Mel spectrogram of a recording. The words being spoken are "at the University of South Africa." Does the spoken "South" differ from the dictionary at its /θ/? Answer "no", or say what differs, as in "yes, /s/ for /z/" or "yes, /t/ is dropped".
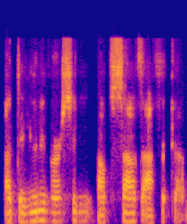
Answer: no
